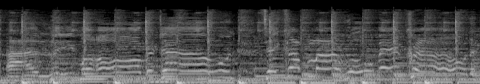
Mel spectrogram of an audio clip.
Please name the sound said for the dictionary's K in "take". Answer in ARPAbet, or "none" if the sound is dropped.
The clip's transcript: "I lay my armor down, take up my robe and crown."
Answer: K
